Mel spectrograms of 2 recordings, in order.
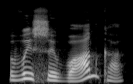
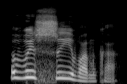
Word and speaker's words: вишиванка: вишивки в сучасному значенні наголос у слові можливий як на другий так і на третій склад Тобто ви можете говорити вишиванка або ж вишиванка і це буде правильно А тепер Дозвольте Я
